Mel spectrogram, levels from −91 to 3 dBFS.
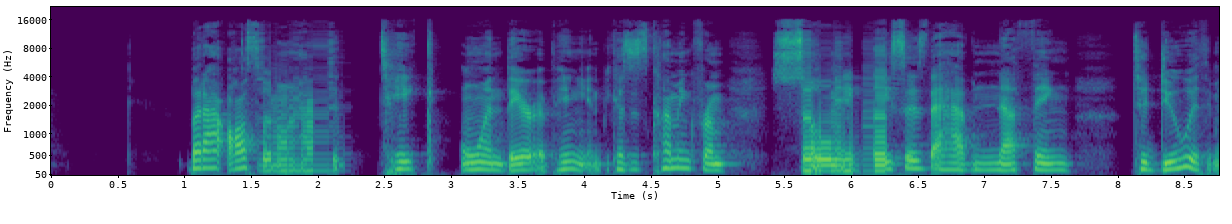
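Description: Speech that twice turns into a rigid metallic buzz near 134 Hz, from 1.54 to 2.26 s after "but I" and from 5.64 to 6.26 s after "because it's coming from", robotic sound likely from repeated short buffers of about 7.5 ms replacing most of the real audio.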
